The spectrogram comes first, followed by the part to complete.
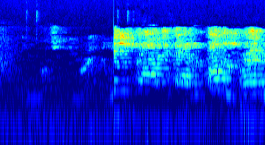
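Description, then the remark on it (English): An accidental pocket-dialled phone call: a muffled line picks up indistinct rustling and faint, garbled voices, then jumps abruptly louder about halfway through into a crackly, smothered jumble of sound. “I think that's what's known as a pocket dial.”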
